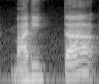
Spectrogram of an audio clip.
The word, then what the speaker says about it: 맛있다: 그래서 맛있다, 멋있다 같은 경우는요, 그죠? 원칙적인 발음이 있기는 하지만 그냥 연음해서 그냥 예외로 처리하시면 돼요. 그래서 맛있다 같은 경우에 맛있다 이렇게 발음할 수도 있고요. 멋있다 같은 경우에 멋있다 이렇게 발음할 수도 있다는 거죠.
